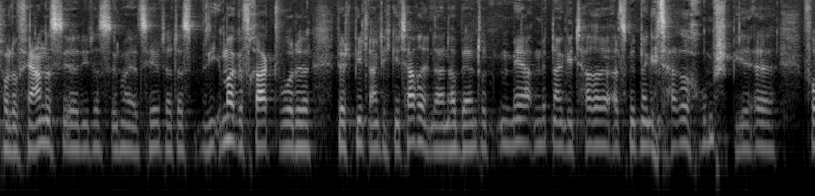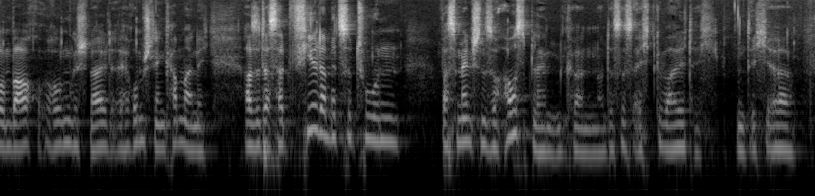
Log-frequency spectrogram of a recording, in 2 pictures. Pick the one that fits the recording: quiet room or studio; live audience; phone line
live audience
